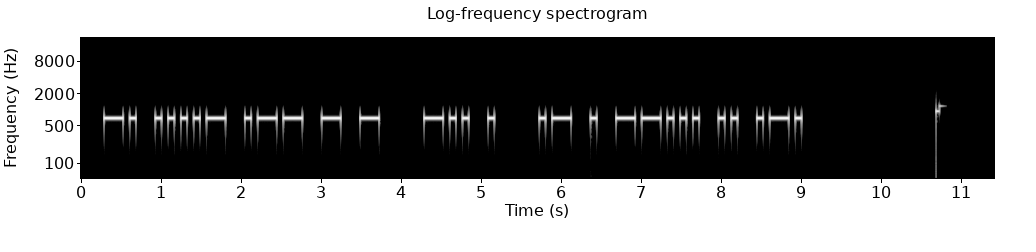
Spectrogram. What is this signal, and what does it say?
Morse code, heard as a keyed tone, about 16 wpm, 700 Hz. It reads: N4WTT DE AE7IR
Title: USA Callsign DE Callsign - 5 Characters - 15wpm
